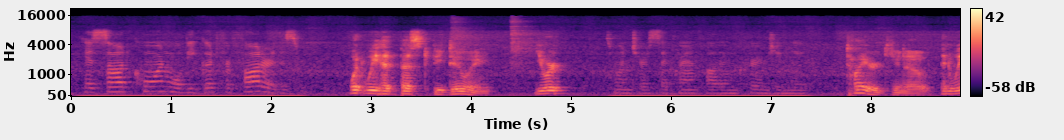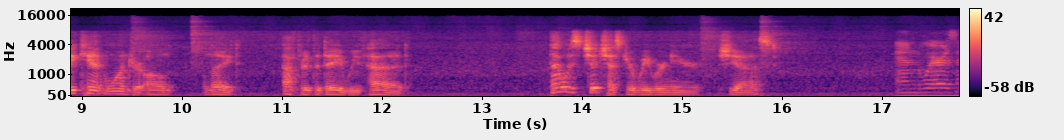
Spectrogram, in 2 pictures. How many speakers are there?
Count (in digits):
2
